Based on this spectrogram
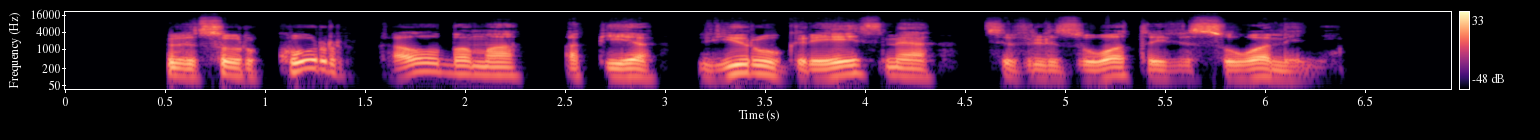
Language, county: Lithuanian, Alytus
